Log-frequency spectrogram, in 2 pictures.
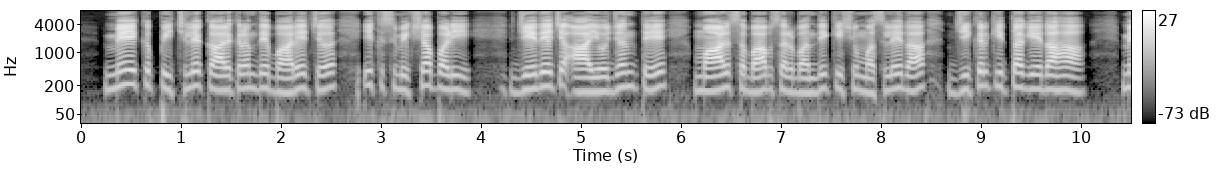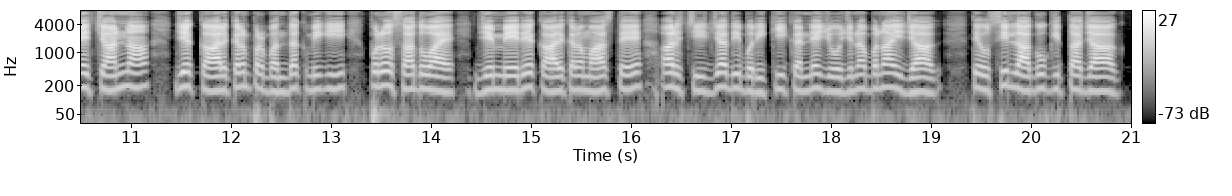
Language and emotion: Dogri, fearful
